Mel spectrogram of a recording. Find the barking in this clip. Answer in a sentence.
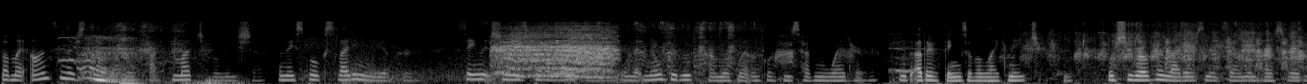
You can't hear the barking here.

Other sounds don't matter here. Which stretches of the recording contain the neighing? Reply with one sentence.
You can hear the neighing from 0.6 to 2.5 s, from 4.9 to 6.2 s and from 8.8 to 10.9 s.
